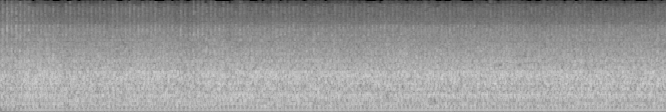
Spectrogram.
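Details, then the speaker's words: Junk single-cylinder mower after the handle-actuated stop mechanism was taken apart and reassembled. A steady, even buzz at constant speed with no misses, knocks or surging; it also dies when the handle is released, so it runs fine. "well it seems to run and it seems to die when I hit the handle so I'm gonna call that good"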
